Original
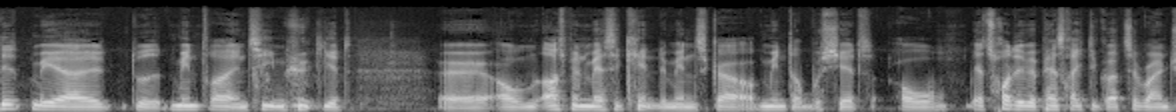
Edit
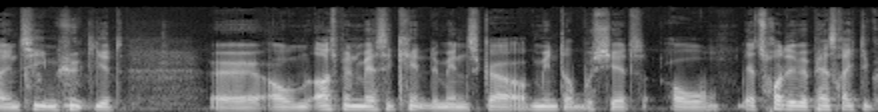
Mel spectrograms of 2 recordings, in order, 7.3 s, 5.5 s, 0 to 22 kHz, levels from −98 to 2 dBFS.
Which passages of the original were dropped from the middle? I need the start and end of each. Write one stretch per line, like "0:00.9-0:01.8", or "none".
none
